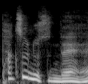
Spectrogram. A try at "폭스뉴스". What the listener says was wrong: 폭스뉴스입니다. 발음이 지금 미국식이어서 그런데 저 영국식은 폭스입니다.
